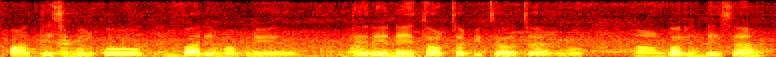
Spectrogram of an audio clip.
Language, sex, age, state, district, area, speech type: Nepali, female, 45-60, West Bengal, Darjeeling, rural, spontaneous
